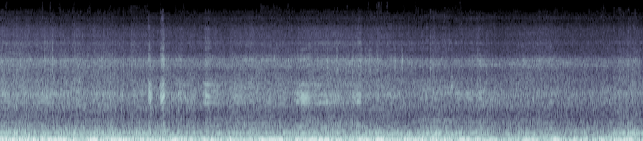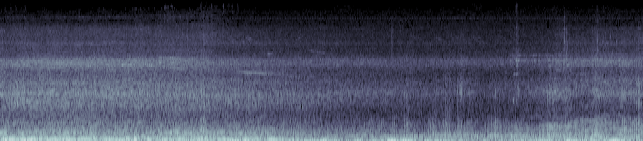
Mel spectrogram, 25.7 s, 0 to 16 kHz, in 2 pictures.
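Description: Small motorcycle under 150 cc being ridden, its engine running steadily under heavy wind rumble on the microphone. The sound grows quieter in the last third.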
